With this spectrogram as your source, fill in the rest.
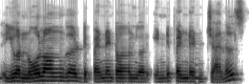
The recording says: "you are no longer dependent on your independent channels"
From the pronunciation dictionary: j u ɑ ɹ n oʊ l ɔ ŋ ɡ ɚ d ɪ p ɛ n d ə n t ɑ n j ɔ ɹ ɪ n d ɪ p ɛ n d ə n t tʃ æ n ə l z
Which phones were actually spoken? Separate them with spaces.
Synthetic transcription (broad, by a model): j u ɑ ɹ n oʊ l ɔ ŋ ɡ ɚ d ɪ p ɛ n d ə n t ɑ n j ɔ ɹ ɪ n d ɪ p ɛ n d ə n t tʃ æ n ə l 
